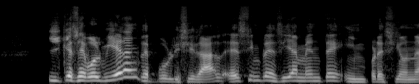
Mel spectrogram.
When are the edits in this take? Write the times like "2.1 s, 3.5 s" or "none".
1.4 s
